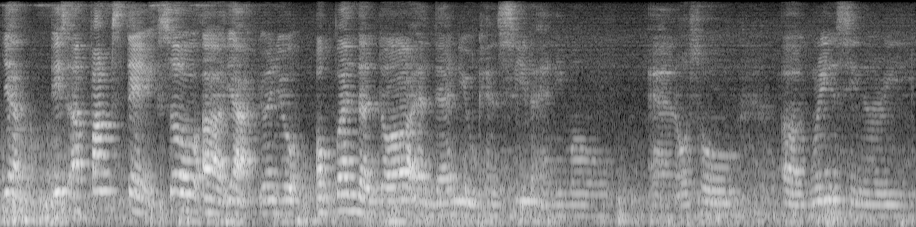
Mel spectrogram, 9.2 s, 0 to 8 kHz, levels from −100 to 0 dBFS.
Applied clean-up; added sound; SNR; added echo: none; Thunder; 7 dB; reverberation time 0.4 s.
